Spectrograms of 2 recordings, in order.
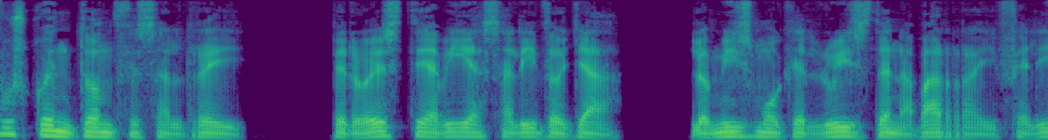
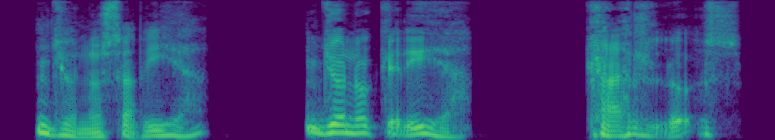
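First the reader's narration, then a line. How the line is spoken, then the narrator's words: Breaking into sobs. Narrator (Spanish): dijo rompiendo en sollozos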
